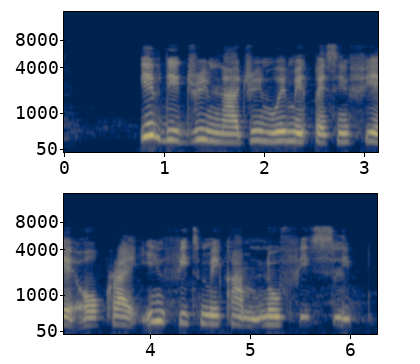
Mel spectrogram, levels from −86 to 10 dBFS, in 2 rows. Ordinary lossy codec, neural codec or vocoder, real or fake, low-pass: none; codec, 16 kHz, 8 kbps, FreqCodec, larger model; fake; 7.2 kHz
